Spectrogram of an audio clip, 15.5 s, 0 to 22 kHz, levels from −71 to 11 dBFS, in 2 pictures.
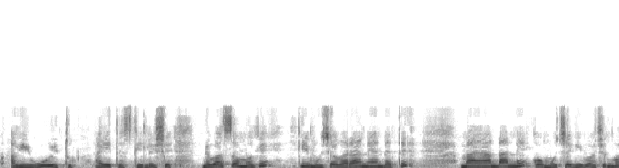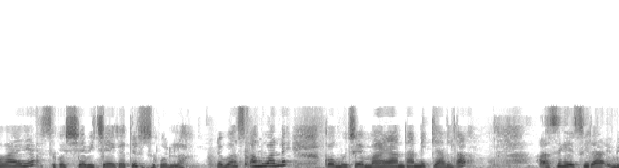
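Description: Throughout, the speech sounds grainy and rough, with nothing above 8.1 kHz. Unlike MP3's swirling holes, this is likely heavy Opus compression at a very low bitrate.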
